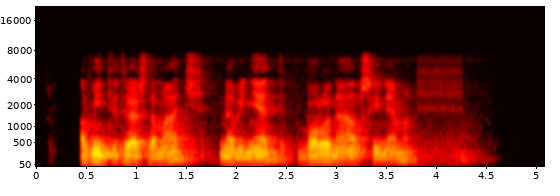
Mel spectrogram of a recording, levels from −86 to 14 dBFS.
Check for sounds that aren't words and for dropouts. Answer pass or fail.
pass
